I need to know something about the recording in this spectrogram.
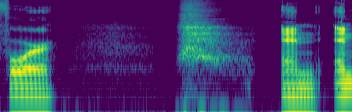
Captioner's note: disappointed sigh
